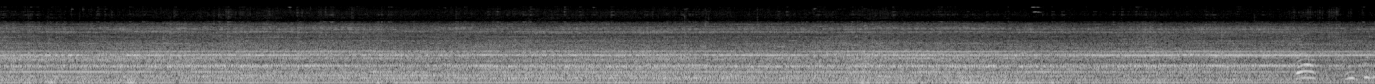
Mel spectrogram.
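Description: A John Deere 6830 tractor pulling a Kuhn rotary harrow in a field preparing for sugar beets runs with a steady, loud mechanical drone and whine, heard from the cab with occasional speech.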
